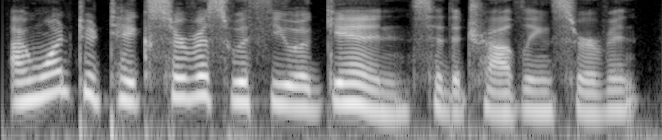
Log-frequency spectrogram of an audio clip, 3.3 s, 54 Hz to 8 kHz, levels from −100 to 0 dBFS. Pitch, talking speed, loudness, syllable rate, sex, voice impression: 195 Hz, 215 wpm, -17 LUFS, 5.7 syllables/s, female, feminine, adult-like, thick, tensed, slightly powerful, hard, clear, intellectual, calm, friendly, reassuring, elegant, lively, slightly strict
